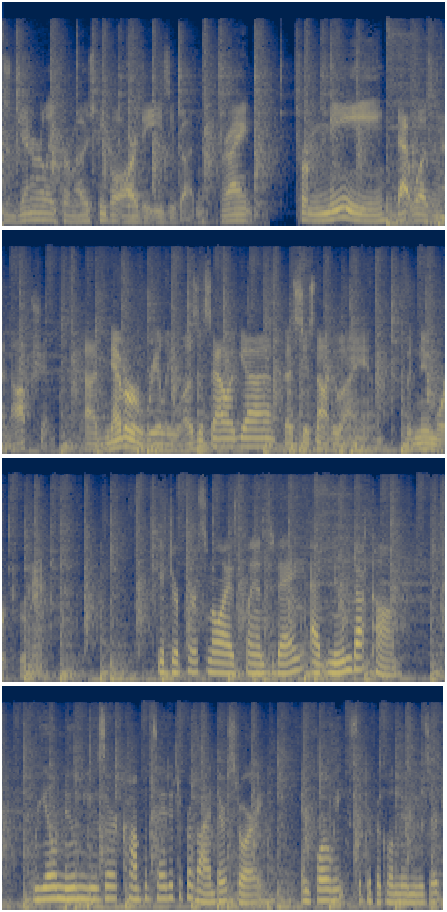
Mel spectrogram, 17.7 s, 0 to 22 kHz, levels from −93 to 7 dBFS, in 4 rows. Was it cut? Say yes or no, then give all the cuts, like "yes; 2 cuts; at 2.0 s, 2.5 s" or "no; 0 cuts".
no; 0 cuts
